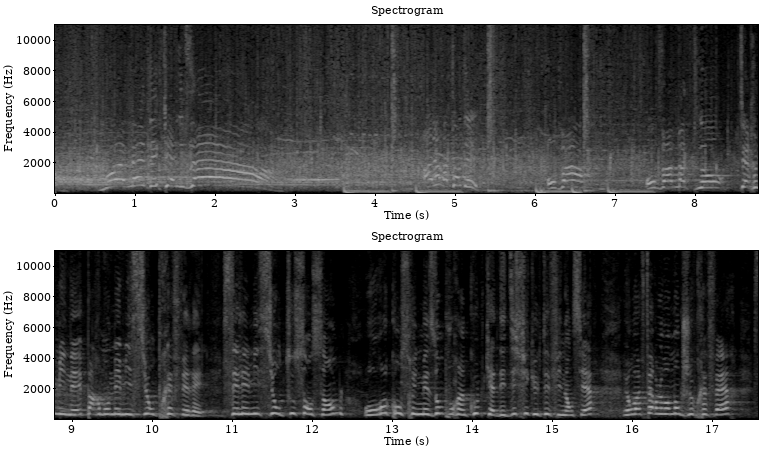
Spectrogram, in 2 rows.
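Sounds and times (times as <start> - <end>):
cheering and whooping voices: 0.0 - 8.1
audience applause: 0.0 - 9.4
speech: 9.0 - 17.5.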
